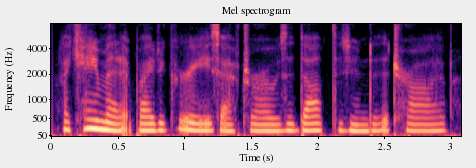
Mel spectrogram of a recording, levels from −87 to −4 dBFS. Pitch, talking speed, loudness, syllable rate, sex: 185 Hz, 255 wpm, -16 LUFS, 6.6 syllables/s, female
